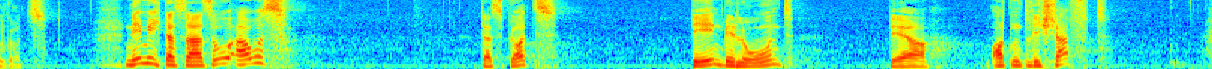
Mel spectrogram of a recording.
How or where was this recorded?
large echoing room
